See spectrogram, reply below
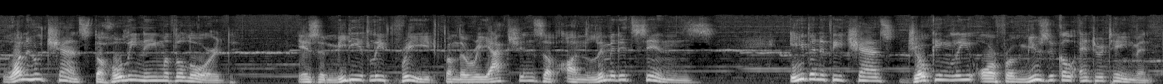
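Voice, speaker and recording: In a dramatized scripture audiobook, a male actor with a fairly high voice plays a righteous celestial servant of God. He argues earnestly in a formal, declamatory style, and the recording is of low quality.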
